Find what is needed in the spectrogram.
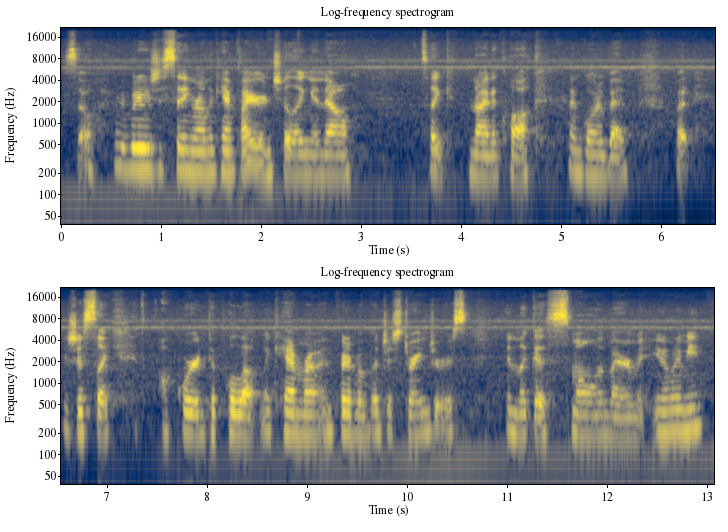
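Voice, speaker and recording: A woman at a fairly quick pace with long, frequent pauses, over noticeable background noise. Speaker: travel vlogger. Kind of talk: casual vlog narration. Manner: casual, chatty.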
